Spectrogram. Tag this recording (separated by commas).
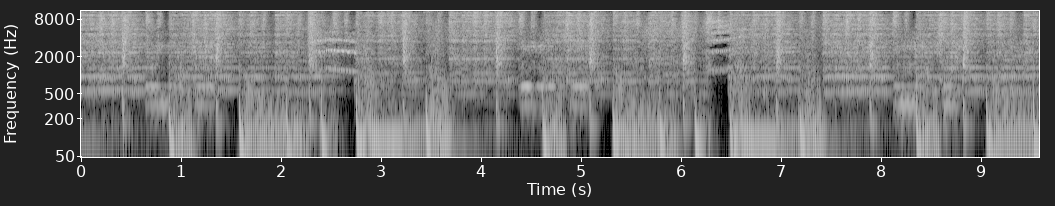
Music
